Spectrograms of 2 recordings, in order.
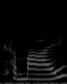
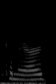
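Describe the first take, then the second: First: It is said the way Cambodians say it. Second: It is said the usual American way. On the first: "they actually pronounce it there Khmer" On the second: "that's what we're used to saying in the United States"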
